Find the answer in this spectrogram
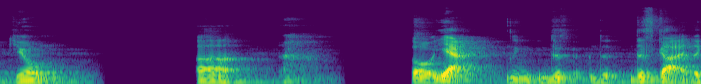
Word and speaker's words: Guillaume: Let me hear the pronunciation. Guillaume, okay, Guillaume.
